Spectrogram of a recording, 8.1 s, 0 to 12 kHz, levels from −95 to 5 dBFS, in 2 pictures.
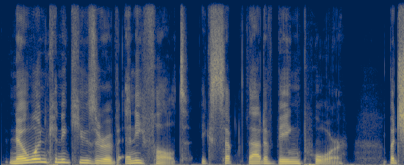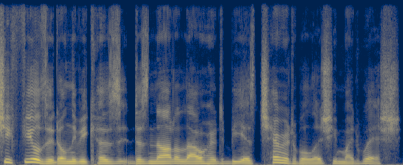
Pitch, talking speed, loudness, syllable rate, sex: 145 Hz, 240 wpm, -20 LUFS, 6.0 syllables/s, male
